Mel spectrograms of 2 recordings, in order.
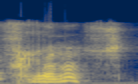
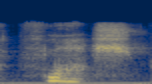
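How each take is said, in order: First: Fresh said with a clear r, fresh not flesh. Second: Flesh drawn out slowly with a clear l, not fresh. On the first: Set against flesh, he says fresh with an r. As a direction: shape the r in fresh, Scottish style. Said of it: "I'm not saying it fresh". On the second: To show it isn't fresh, says flesh slowly with an l. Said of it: "I'm saying flesh". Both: Shown as a demonstration.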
